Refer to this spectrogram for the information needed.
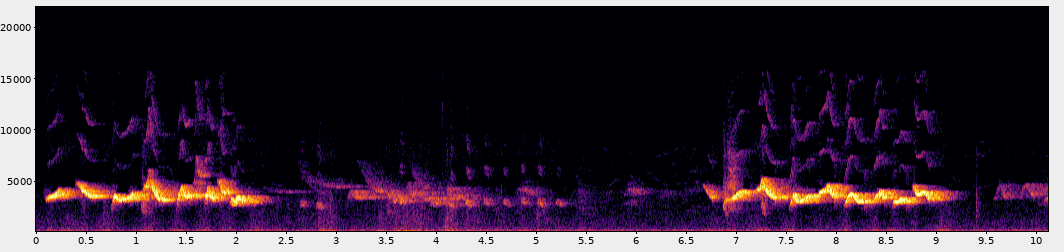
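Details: Green-winged saltators in an aviary, a pair caring for three young; two bouts of rapid, high, jumbled chirping, each about two seconds long, separated by a quieter interval with faint notes.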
